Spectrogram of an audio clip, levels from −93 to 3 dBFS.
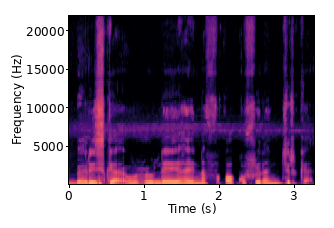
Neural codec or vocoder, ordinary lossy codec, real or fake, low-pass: none; none; real; none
